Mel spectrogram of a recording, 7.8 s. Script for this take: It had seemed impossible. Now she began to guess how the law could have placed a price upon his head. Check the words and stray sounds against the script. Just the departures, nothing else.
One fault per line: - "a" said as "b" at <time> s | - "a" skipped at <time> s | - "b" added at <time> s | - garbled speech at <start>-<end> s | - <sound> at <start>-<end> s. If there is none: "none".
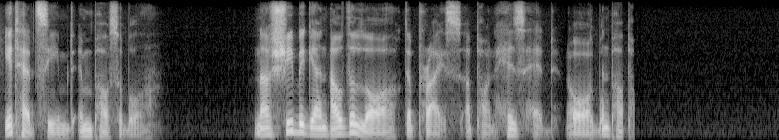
- "to guess" skipped at 3.3 s
- "could have placed" skipped at 4.0 s
- garbled speech at 5.7-6.3 s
